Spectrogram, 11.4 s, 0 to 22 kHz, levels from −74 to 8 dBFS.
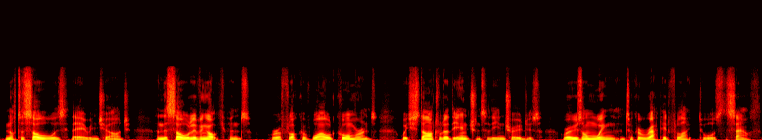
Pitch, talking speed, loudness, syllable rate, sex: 110 Hz, 195 wpm, -20 LUFS, 5.3 syllables/s, male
